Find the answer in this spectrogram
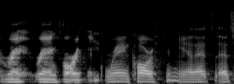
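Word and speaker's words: Carthon: you say his last name c r ran Caron ran Caron yeah that's that's how you say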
